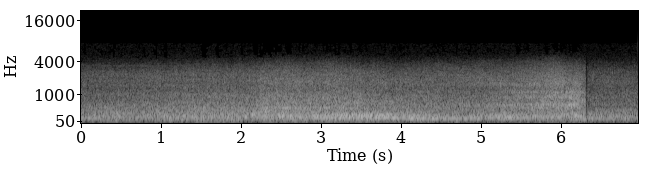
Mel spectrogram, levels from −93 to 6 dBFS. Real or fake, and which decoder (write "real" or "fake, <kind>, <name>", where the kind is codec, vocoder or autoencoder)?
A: real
